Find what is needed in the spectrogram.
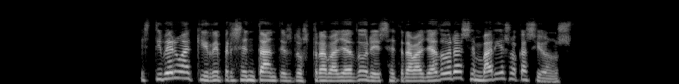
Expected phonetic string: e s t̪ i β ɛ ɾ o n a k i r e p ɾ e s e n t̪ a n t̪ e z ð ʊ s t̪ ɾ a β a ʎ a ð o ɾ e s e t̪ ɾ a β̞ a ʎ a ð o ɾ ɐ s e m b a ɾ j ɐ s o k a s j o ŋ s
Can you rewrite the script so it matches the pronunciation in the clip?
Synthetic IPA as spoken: e s t̪ i β ɛ ɾ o ŋ a k i r e p ɾ e s e n t̪ a n t̪ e z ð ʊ s t̪ ɾ a β a ʎ a ð o ɾ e s e t̪ ɾ a β̞ a ʎ a ð o ɾ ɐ s e m b a ɾ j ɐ s o k a s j o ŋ s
